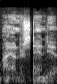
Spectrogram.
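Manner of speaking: intimate, breathy whisper to an idol; hushed, unvoiced confession. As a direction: lean in and whisper it tenderly. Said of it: "and whisper to him".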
